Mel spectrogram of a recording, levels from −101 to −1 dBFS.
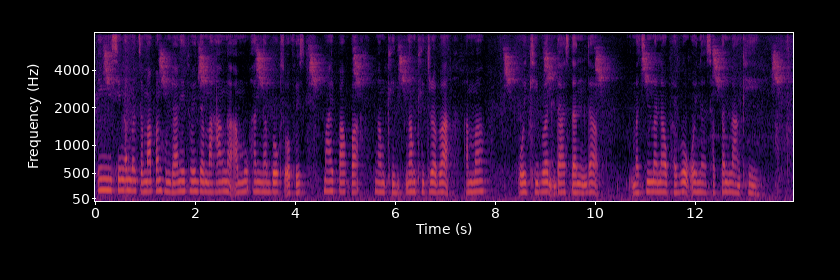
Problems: none marked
